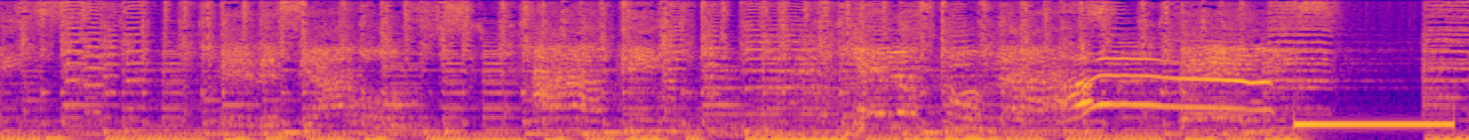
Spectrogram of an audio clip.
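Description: A telephone ringing tone sounds on an outgoing call placed by radio presenters. Loud music plays first, then a gliding tone, then one steady, single-pitch ring tone near the end before a short silence.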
